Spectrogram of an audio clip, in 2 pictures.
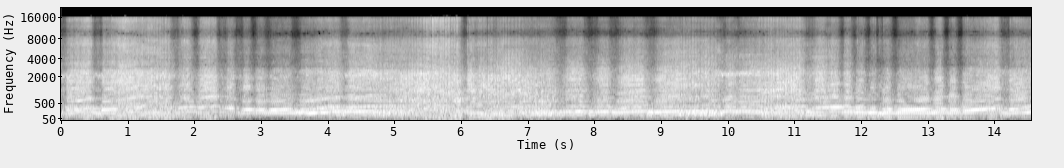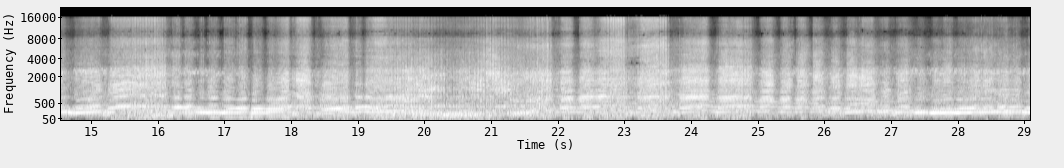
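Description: Car engine revving hard during a tyre-smoking burnout, its pitch rising and falling over and over as the spinning tyres hiss and squeal.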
